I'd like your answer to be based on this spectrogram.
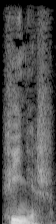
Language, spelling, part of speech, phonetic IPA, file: Russian, финиш, noun, [ˈfʲinʲɪʂ], Ru-финиш.ogg
- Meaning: finish (end of race, etc.)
